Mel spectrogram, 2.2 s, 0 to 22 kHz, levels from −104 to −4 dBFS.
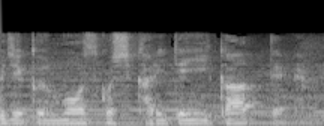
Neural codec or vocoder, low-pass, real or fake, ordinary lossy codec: none; 7.2 kHz; real; none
